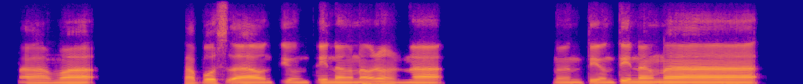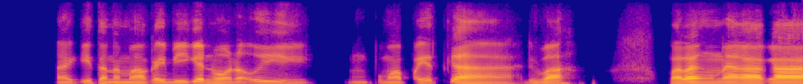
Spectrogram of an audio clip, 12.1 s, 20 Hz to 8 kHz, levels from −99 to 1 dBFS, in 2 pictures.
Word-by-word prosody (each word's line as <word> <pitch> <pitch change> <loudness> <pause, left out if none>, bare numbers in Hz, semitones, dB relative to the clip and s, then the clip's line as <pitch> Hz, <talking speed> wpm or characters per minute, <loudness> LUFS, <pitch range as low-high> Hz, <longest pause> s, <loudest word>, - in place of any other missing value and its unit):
Tama, 110 +1 -1 0.7
tapos, 120 +3 -3
ah, 110 -1 0
unti-unti 110 +2 -7
nang 115 -1 -2
ano 125 +4 -2
na, 110 0 -1 0.8
unti-unti 115 +2 -5
nang 125 0 -1
na 125 0 +1 1.3
nakikita 120 0 -4
ng 115 0 -4
mga 115 -1 +1
kaibigan 120 +8 +1
mo 135 -3 0
na, 125 - 0
"Uy 145 -9 -4 0.5
pumapayat 115 +5 -4
ka, 180 - +1
ah, 100 -6 +2 0.2
di - - -10
ba? 135 +5 +2 0.7
Parang 145 +3 +5
nakaka 135 -2 +6
120 Hz, 120 wpm, -24 LUFS, 110-130 Hz, 1.3 s, nakaka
